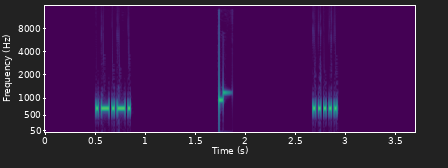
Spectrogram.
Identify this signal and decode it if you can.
Morse code, heard as a keyed tone, about 44 wpm, 700 Hz. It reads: <AR> 5
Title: Single Character (Letter:Number:Punctuation:Prosign) Alt 45wpm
